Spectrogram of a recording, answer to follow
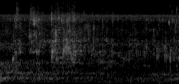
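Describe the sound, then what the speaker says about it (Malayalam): Water pours steadily into a bowl with a soft, continuous splashing trickle, quiet and close, with no talking. "അതിൽ കുറച്ച് വെള്ളം ഒഴിച്ച് വെക്കാം"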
